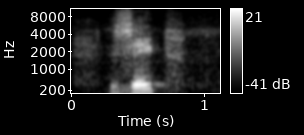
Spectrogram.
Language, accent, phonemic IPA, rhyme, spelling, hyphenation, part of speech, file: Dutch, Netherlands, /zeːp/, -eːp, zeep, zeep, noun, Nl-zeep.ogg
- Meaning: soap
